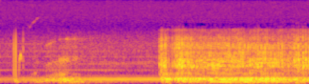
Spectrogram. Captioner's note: snoring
